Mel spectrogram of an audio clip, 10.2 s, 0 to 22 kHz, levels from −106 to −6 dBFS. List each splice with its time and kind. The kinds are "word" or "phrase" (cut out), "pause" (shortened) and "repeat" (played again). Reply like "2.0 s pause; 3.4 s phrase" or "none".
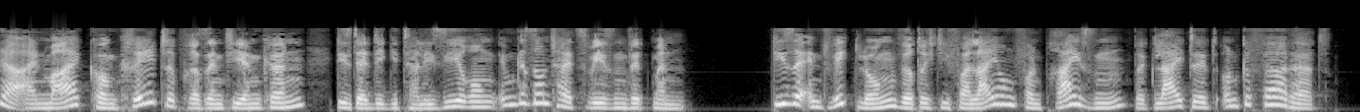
1.3 s word; 2.6 s word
